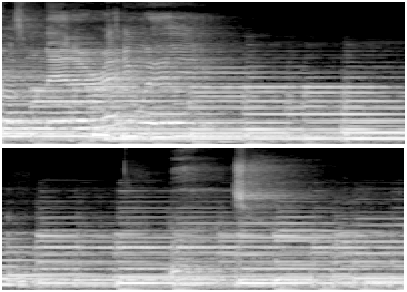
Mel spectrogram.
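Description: Alternative rock recording: sustained keyboard and guitar chords that change every second or two, with a sliding vocal line over them in the first two seconds.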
